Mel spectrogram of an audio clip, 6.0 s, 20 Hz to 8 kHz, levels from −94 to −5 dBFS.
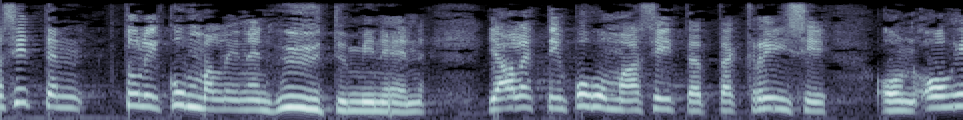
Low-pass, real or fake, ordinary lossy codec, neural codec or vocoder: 7.2 kHz; fake; none; vocoder, 44.1 kHz, 128 mel bands every 512 samples, BigVGAN v2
